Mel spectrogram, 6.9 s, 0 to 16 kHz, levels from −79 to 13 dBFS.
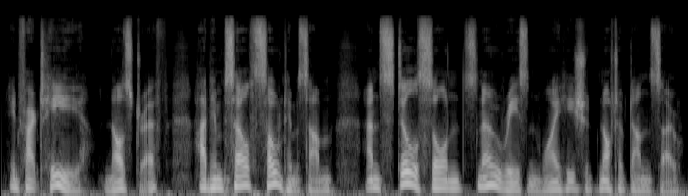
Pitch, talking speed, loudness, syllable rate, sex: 100 Hz, 185 wpm, -20 LUFS, 4.5 syllables/s, male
